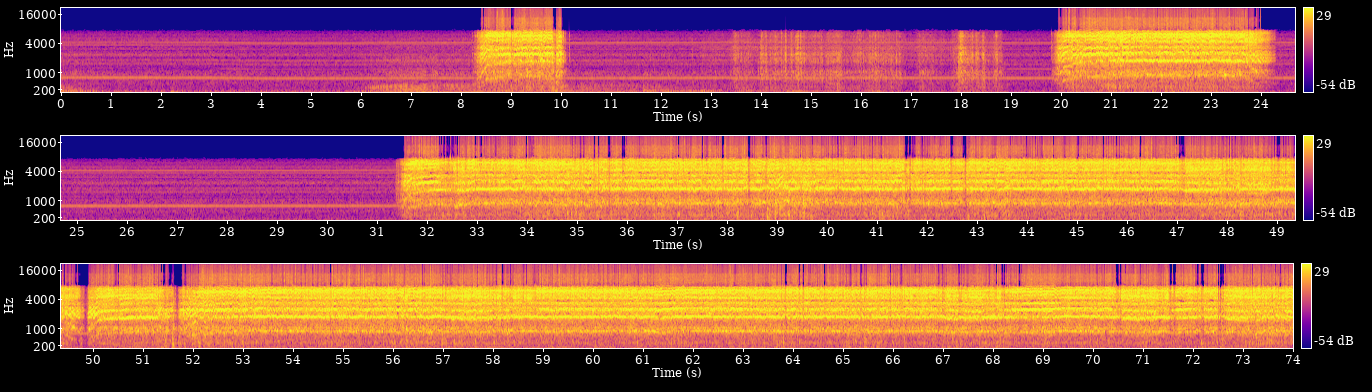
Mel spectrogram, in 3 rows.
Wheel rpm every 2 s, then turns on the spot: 0, 0, 0, 10, 150, 0, 10, 20, 20, 20, 190, 200, 0, 0, 0, 20, 210, 230, 230, 230, 240, 230, 230, 230, 180, 150, 180, 230, 230, 230, 230, 230, 230, 230, 220, 220, 220.
12-18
